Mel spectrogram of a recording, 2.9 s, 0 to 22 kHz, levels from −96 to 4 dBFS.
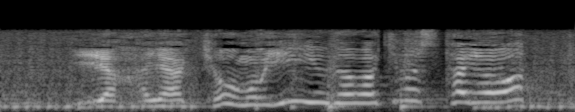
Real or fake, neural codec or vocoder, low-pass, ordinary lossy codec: fake; vocoder, 44.1 kHz, 80 mel bands, Vocos; 7.2 kHz; none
